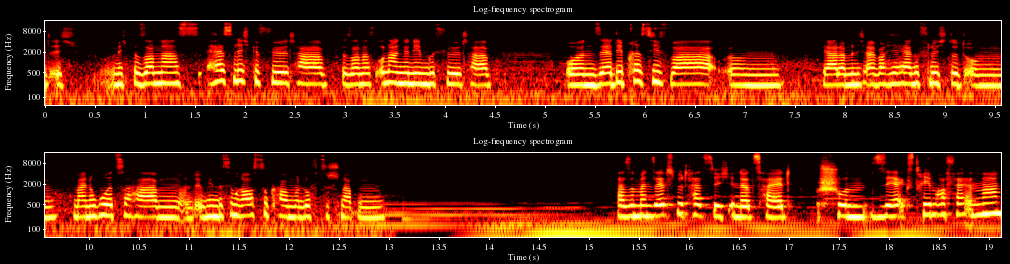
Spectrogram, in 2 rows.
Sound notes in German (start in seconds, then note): 13.0 Dröhnen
